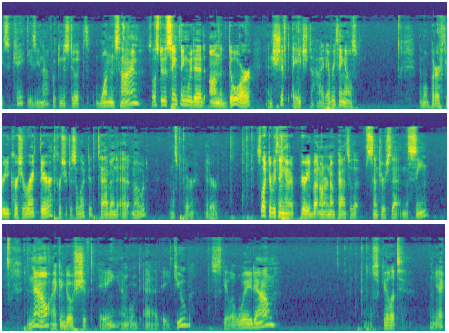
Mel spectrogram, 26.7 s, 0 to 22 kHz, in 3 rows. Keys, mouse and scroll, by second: 0.8-2.2 drag, 2.2 KP_1, 3.2 KP_5, 5.6 shift+h, 8.5 shift+s, 10.6 Tab, 12.3 KP_Decimal, 13.6 a, 14.3 KP_Decimal, 14.9 a, 18.0 KP_1, 19.1 shift+a, 21.8 s, 24.7 s.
